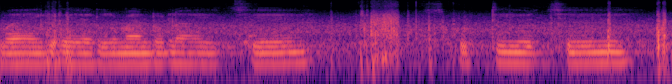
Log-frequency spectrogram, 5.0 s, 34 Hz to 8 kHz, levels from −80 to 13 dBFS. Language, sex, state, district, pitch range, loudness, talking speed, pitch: Odia, female, Odisha, Sambalpur, 125-135 Hz, -22 LUFS, 60 wpm, 130 Hz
